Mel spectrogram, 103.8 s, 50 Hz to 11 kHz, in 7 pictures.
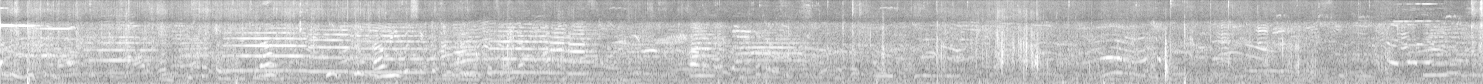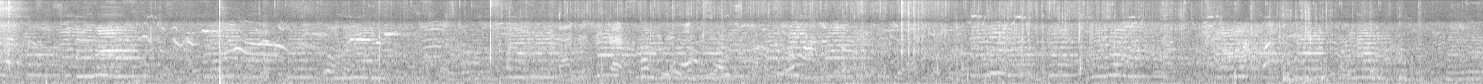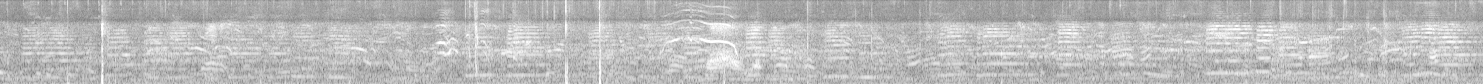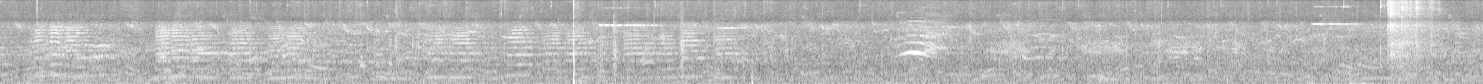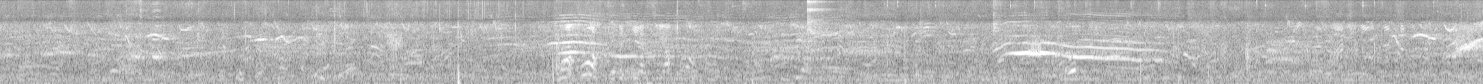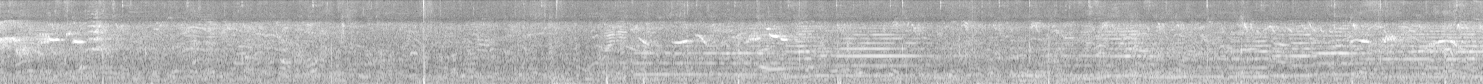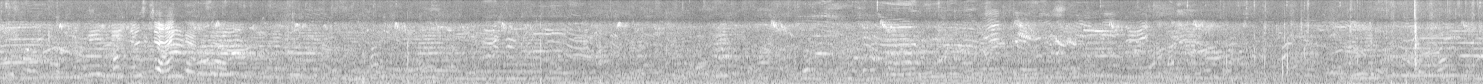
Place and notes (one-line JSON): {"title": "Bd de l'Orangerie, Strasbourg, Frankreich - park on the first of may", "date": "2022-01-18 03:05:00", "description": "near a children's playground, trumpeters in the background, walkers, may 1st . (sennheiser ambeo smart headset)", "latitude": "48.59", "longitude": "7.77", "altitude": "137", "timezone": "Europe/Paris"}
